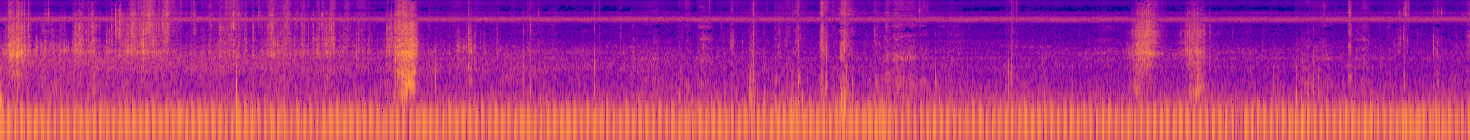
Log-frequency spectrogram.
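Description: Scattered rustles and crunches of footsteps and handling on dry leaf litter, the loudest about six seconds in, over a steady low hum and a constant thin high whine.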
